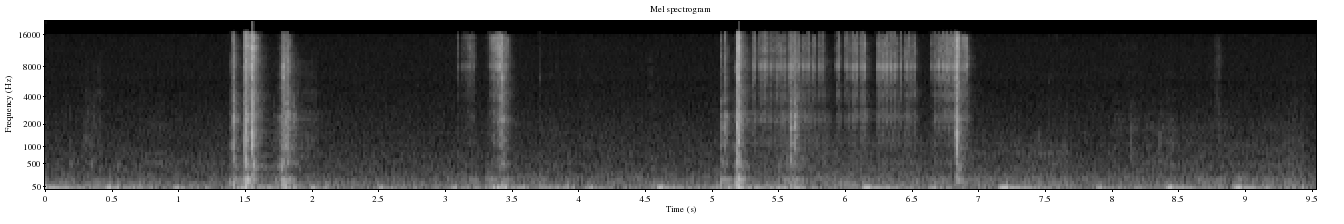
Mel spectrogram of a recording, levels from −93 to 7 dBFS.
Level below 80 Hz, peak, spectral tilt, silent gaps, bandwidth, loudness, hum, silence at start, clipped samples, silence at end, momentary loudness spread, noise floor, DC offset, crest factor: -46 dBFS; 0 dBFS; -1 dB/octave; none; 17 kHz; -25 LUFS; none; 0 s; under 0.1%; 0.15 s; 18 LU; -51 dBFS; under 0.1%; 32 dB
